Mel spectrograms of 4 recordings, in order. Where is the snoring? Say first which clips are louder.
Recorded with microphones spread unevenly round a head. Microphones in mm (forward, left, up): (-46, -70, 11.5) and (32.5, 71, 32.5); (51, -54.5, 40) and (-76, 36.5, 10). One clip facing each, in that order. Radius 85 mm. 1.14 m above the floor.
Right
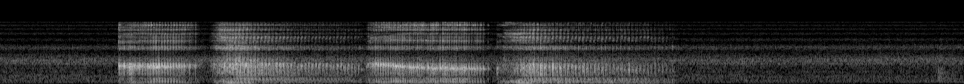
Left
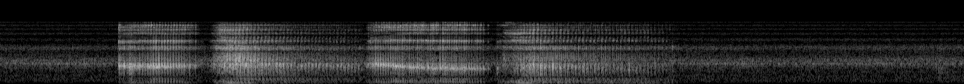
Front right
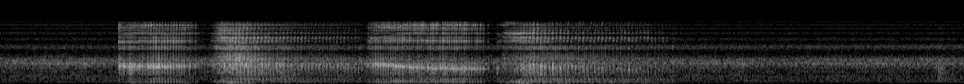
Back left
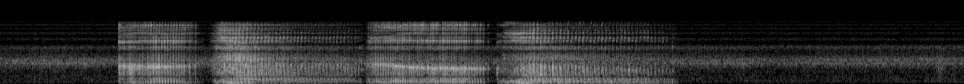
Right 5 dB, back left 4 dB; 175° left.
